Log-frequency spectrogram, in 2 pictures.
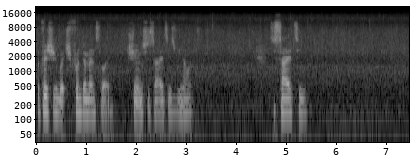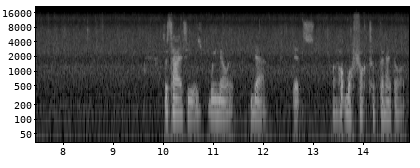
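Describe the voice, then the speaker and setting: A man acting as a tender, conflicted hero in love with a villain, in an intimate audio drama. The voice is creaky and mid-pitched with an even melody, halting and full of earnest feeling. Faint rain sits behind it. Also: background noise, natural voice. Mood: tender, troubled. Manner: halting, earnest, emotional delivery. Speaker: voice actor in an audio roleplay.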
